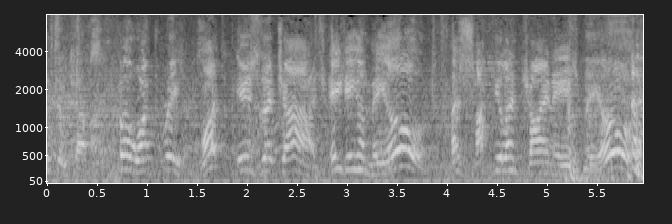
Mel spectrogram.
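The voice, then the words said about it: Striking accent, theatrical delivery. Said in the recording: “The accent is amazing. The delivery is even more amazing... This is Shakespeare”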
